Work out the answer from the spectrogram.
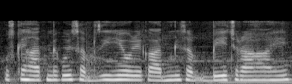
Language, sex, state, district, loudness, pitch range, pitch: Hindi, female, Madhya Pradesh, Bhopal, -12 LUFS, 200-215 Hz, 205 Hz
